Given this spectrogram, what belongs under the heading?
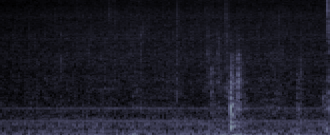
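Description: Butter sizzling on a small flat grill before bread goes down, a faint steady hiss with a brief louder crackle near the end.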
